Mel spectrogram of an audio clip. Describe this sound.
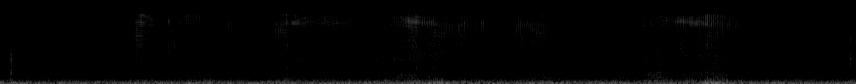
beads trace yes
beads, noise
